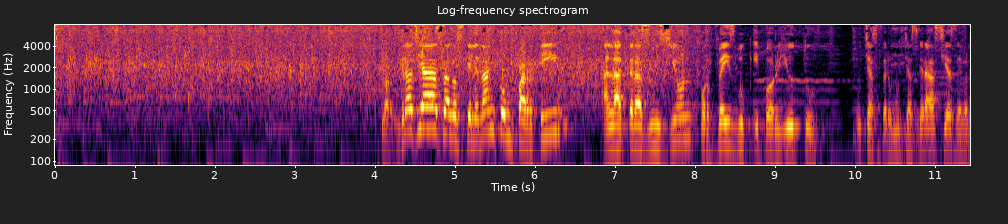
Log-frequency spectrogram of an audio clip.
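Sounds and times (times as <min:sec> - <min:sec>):
dense applause: 0:00.0 - 0:08.2
speech: 0:04.1 - 0:11.4.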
